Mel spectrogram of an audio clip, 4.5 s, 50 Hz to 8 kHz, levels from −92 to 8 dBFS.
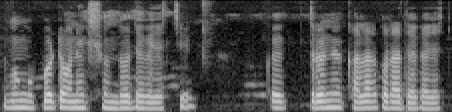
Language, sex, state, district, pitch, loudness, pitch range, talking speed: Bengali, female, Assam, Hailakandi, 170 Hz, -17 LUFS, 165-180 Hz, 160 wpm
